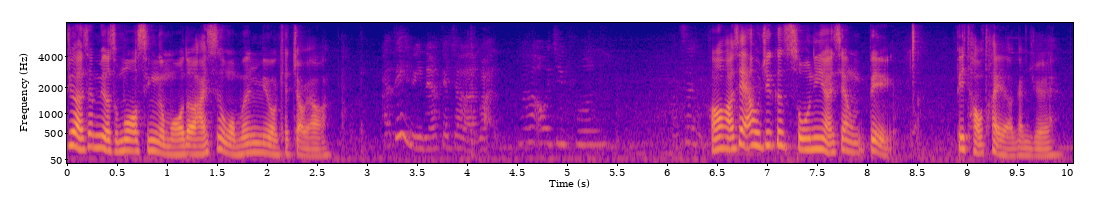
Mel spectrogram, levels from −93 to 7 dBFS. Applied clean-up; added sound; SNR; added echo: none; none; none; none.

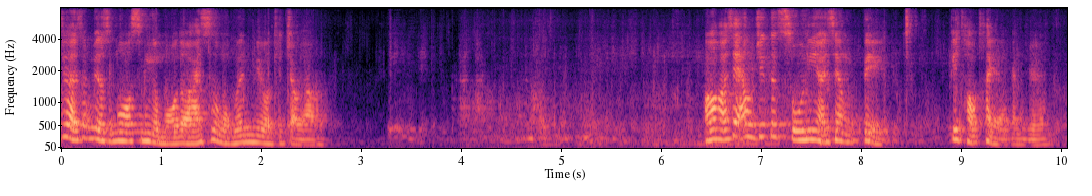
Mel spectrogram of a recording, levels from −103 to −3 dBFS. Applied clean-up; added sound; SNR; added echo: neural separator model SepFormer DNS4.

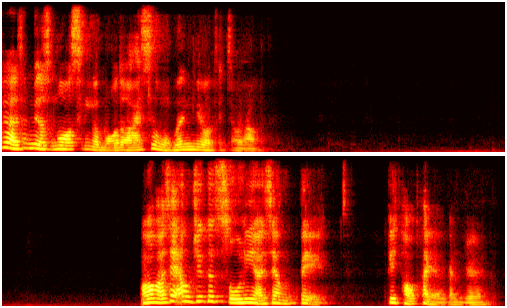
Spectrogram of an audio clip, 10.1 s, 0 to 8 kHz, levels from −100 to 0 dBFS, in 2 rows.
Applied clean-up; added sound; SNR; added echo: neural mask model DeepFilterNet 3.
